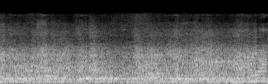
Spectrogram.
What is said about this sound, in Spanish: Y aquí ya se escuchan las máquinas perforando para meter los pilotes. Esto ya no es mecánica de suelos. Esto ya son los hoyos para pilotear.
